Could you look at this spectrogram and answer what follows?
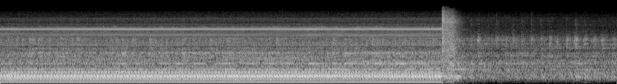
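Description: A rotary phase converter's idler motor spinning, a loud steady electric hum with a tonal whine that drops off abruptly as it shuts down, leaving a softer fading whir.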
